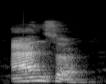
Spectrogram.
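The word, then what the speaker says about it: answer: Exception में है W silent तो है, लेकिन यहाँ पर आपका जो है बिगिनर W नहीं है और ना ही W के बाद R आ रहा है, फिर भी यहाँ पे W साइलेंट है। जैसे आपको बोलना है टू आंसर आंसर आंसर, sword sword, word word word.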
